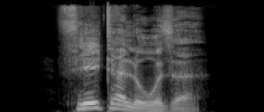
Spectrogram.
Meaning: inflection of filterlos: 1. strong/mixed nominative/accusative feminine singular 2. strong nominative/accusative plural 3. weak nominative all-gender singular
- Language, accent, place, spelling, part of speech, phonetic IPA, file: German, Germany, Berlin, filterlose, adjective, [ˈfɪltɐloːzə], De-filterlose.ogg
